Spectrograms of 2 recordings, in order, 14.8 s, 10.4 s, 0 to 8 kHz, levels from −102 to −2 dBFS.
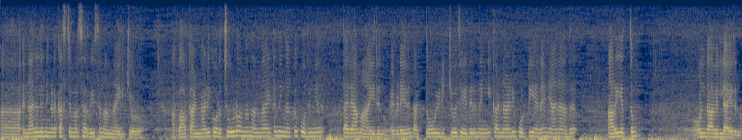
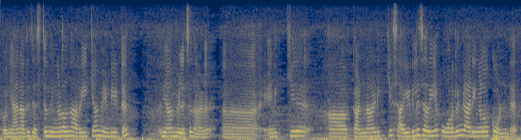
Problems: low volume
